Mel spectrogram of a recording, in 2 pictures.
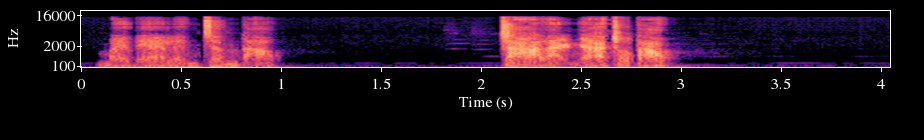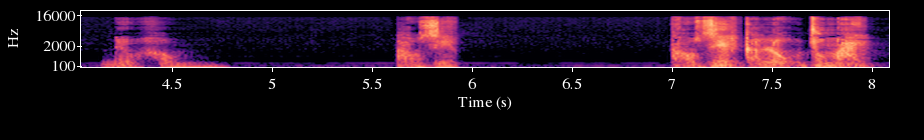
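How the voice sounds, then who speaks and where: A man's voice: a bass voice, unhurried, long pauses, sharp tone, breathy edge, pitched below the performer's own voice, exaggerated voice. A man voicing a vengeful female spirit possessing a woman, speaking in a menacing, hissing half-whisper. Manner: menacing, threatening.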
